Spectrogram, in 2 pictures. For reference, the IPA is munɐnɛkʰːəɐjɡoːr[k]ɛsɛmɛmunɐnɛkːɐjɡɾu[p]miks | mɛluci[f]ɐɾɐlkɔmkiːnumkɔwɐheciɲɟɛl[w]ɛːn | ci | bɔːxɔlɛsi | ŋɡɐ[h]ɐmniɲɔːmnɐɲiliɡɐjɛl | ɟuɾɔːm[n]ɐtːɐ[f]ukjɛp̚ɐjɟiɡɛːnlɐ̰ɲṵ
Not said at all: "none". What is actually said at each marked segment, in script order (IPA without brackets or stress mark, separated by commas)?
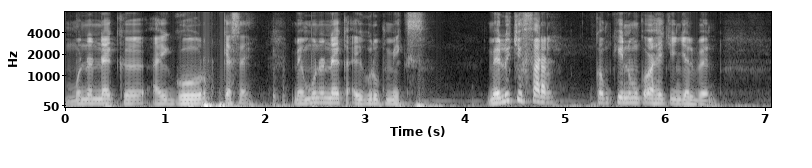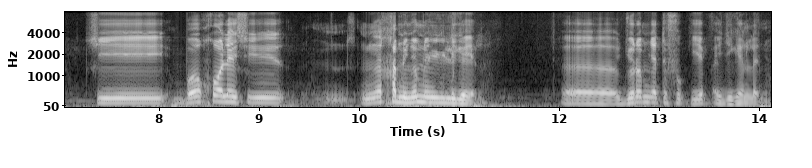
k, p, f, b, x, ɲ, f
